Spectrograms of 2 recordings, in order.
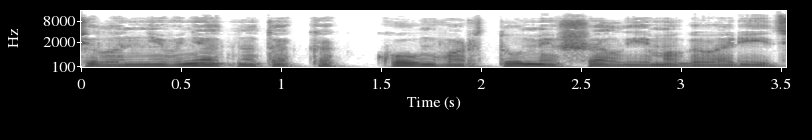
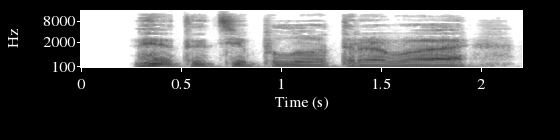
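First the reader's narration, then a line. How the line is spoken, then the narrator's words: Laughing. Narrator (Russian): засмеялся Хандаль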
